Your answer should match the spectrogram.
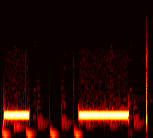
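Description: Ringback tone of an outgoing phone call: two loud, steady mid-pitched tones, the first about half a second and the second about a second long, separated by quieter clicks and thumps, with a sharp click near the end.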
